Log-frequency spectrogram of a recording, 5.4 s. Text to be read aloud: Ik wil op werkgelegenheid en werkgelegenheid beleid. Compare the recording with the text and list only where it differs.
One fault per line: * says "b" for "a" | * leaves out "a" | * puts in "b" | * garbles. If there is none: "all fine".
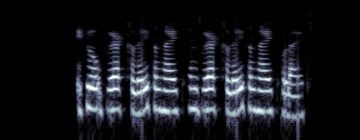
all fine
